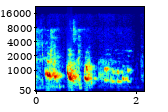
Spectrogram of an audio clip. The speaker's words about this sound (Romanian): Hai că, hai că vrea și câinele la afară. Vrea și câinele afară.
